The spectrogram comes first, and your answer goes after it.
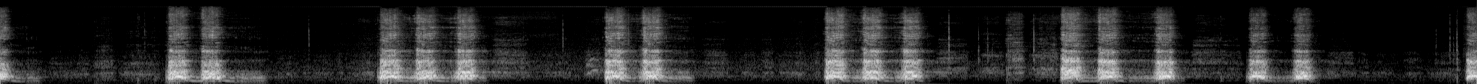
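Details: Newfoundland dog barking at a hedgehog it has spotted, loud deep barks delivered in quick clusters of two to four, separated by short pauses over about fifteen seconds.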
